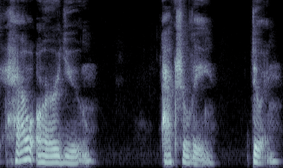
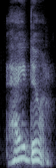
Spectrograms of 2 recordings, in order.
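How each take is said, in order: First: Slow, deliberate, with pauses between phrases; weighted, unhurried, earnest question; sincere check-in. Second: Breezy, run-together greeting; higher-pitched, offhand how-you-doing; casual greeting. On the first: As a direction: ask it slowly and really mean it. Same question asked in earnest. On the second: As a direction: toss it off as a quick, casual check-in. Casual greeting, then meant in earnest. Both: Shown as a demonstration.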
